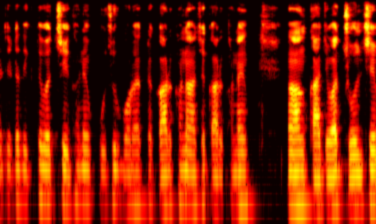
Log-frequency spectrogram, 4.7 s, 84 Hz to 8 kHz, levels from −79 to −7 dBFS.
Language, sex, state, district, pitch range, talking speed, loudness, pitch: Bengali, male, West Bengal, Kolkata, 115-125 Hz, 165 wpm, -20 LUFS, 120 Hz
